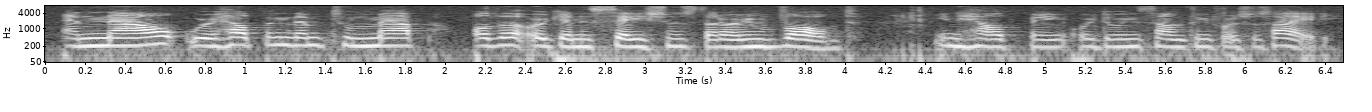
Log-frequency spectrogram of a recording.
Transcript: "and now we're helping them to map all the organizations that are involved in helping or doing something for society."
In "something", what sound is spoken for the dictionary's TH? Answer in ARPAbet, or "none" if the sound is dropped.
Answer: TH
